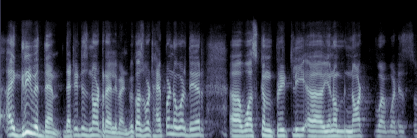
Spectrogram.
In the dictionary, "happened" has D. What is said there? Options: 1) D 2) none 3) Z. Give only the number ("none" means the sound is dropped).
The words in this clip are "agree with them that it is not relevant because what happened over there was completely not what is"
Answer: 1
